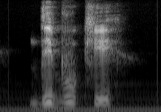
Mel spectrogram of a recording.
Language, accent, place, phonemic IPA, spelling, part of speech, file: French, France, Lyon, /de.bu.ke/, débouquer, verb, LL-Q150 (fra)-débouquer.wav
- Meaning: to disembogue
